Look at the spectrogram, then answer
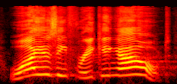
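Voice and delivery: high, loud and urgent; emphatic preaching. Real, not acted. Preacher pressing the congregation on Moses' panic. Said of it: "preacher at full force".

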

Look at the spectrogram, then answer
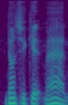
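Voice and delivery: normal talking voice

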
